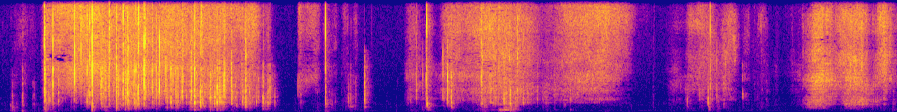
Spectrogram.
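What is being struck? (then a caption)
Newsprint newspaper. An open newsprint newspaper lies flat on a table as palms rub across the sheet and fingers lift a page corner to turn it, crinkling the paper. A long, bright, hissy rustle of dense crackles is followed by shorter bursts of crinkling and soft sweeps separated by brief quiet gaps, with almost no low end.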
